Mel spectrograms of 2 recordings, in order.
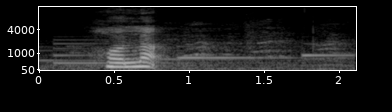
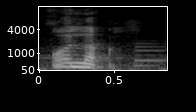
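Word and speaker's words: ಹೊಲ: Hola. Hola means farm. This is O. Ola. Instead of hola, they say ola. There is no word called ola also.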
